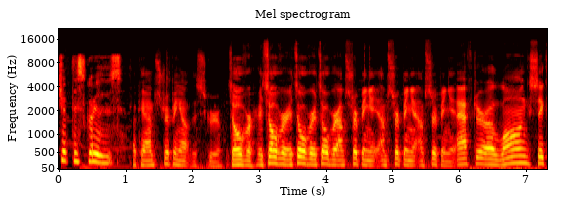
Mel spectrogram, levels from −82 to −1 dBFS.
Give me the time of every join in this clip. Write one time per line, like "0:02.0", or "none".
0:00.9
0:02.4
0:05.9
